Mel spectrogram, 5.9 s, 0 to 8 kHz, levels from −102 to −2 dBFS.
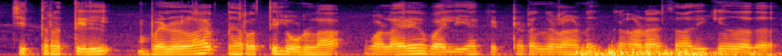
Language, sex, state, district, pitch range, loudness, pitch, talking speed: Malayalam, male, Kerala, Kollam, 125-135 Hz, -16 LUFS, 135 Hz, 80 wpm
